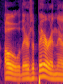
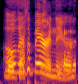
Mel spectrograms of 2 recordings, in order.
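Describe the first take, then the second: First: It is said flatly, with little energy. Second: It is said robustly, with more energy.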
